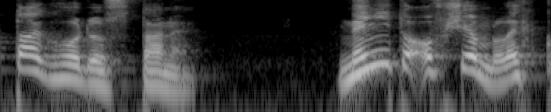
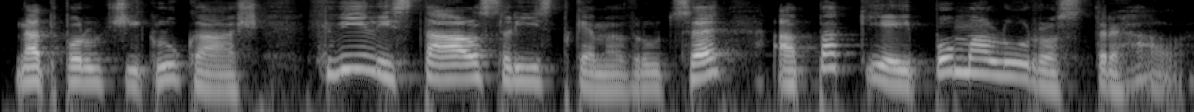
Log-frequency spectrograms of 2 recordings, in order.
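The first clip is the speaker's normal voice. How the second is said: ordinary delivery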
